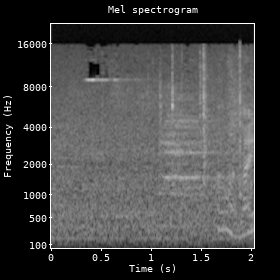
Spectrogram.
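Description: Steady background hum of a shop interior, with a person's voice coming in near the end.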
